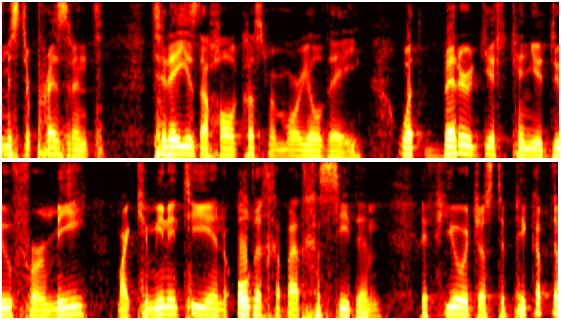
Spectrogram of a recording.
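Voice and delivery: ordinary talk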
